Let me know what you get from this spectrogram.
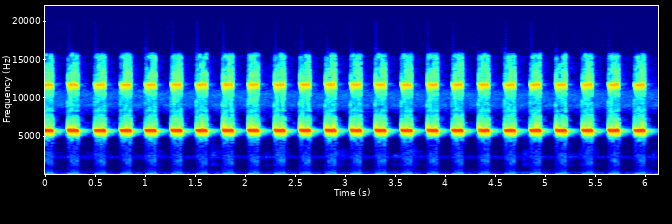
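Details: Cricket chirping loudly and clearly, offered as master sound for training songbirds: sharp high-pitched chirps repeated about four times a second, steady and evenly spaced across six seconds, no other sounds.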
